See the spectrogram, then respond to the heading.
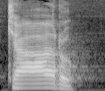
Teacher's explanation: Le R qui se trouve au milieu du mot, il va plutôt avoir un son plutôt doux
